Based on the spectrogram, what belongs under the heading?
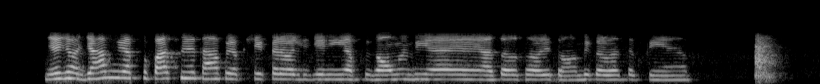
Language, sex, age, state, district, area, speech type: Hindi, female, 30-45, Uttar Pradesh, Ghazipur, rural, conversation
